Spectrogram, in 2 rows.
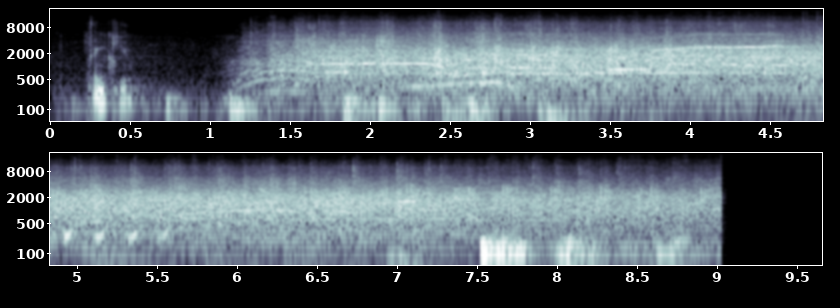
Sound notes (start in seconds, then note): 1.1 applause and cheers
